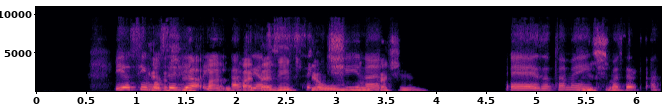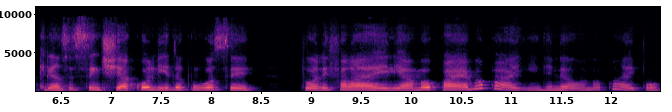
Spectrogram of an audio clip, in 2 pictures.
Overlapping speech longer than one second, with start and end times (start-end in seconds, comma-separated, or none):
1.1-3.5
